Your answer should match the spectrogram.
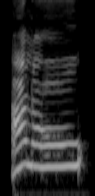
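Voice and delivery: very high squawking parrot. A narrator's reading. Parrot Polly squawks hallo, very high. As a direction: screech it like a parrot. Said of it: "roept Polly".

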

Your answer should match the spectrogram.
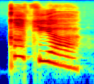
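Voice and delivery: loud, high call of the name Katja. Acted. Mia calls out to Katja after the stamp, loud call. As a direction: shout for Katja across the room. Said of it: "roept Mia".

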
